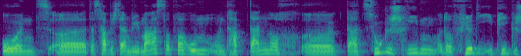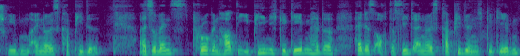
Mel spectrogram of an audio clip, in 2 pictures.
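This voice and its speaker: A man with a fairly high pitch and a dark, mellow tone talks at a moderate pace, with ordinary pitch variation and big swings in loudness. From Saxony-Anhalt, Germany. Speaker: hobby musician and podcaster. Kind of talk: casual solo podcast talk. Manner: hesitant, many filler sounds.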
